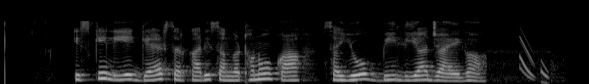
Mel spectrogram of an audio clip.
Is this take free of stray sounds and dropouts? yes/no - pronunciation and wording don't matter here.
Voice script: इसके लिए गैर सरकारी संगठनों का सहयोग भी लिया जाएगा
no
